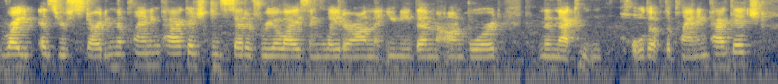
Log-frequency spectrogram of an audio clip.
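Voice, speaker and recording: A woman from a design firm calmly explaining a permit process step by step over a conference call. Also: lowish voice, brisk, roomy sound, low-quality recording. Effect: conference call audio. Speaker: planning staff at a design firm.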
